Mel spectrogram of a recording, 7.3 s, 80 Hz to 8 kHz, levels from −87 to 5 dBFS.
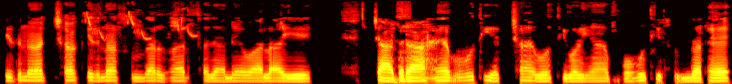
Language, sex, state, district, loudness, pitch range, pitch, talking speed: Hindi, male, Bihar, Araria, -19 LUFS, 100-110 Hz, 105 Hz, 165 wpm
